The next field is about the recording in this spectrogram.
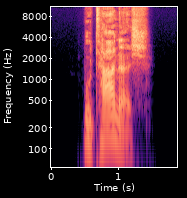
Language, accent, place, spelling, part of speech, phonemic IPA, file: German, Germany, Berlin, bhutanisch, adjective, /buˈtaːnɪʃ/, De-bhutanisch.ogg
- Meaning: of Bhutan; Bhutanese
